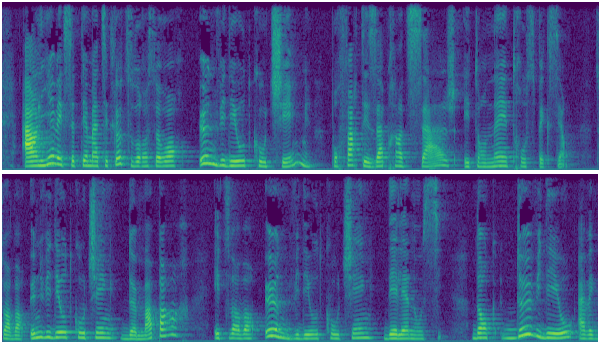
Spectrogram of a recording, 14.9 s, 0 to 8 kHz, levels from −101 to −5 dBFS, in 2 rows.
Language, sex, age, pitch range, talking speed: French, female, 40-59, 185-230 Hz, 175 wpm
